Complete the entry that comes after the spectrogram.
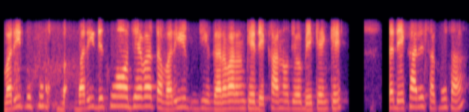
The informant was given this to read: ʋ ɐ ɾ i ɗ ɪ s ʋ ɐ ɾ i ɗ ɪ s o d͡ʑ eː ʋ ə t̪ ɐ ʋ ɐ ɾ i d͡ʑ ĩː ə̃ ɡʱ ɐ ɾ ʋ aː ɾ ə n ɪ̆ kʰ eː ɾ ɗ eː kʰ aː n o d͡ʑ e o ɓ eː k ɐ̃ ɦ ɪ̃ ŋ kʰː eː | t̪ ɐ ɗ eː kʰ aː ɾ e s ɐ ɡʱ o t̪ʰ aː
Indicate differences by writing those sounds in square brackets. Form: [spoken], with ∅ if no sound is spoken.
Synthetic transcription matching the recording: ʋ ɐ ɾ i ɗ ɪ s ʋ ɐ ɾ i ɗ ɪ s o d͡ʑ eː ʋ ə t̪ ɐ ʋ ɐ ɾ i d͡ʑ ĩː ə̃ ɡʱ ɐ ɾ ʋ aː ɾ ə n ɪ̆ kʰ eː [∅] ɗ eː kʰ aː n o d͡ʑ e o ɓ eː k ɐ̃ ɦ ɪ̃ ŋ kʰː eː | t̪ ɐ ɗ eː kʰ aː ɾ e s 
